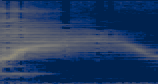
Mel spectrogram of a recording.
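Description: Jaw harp twang, a single short boing with a rising then falling pitch glide, fairly quiet and close.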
